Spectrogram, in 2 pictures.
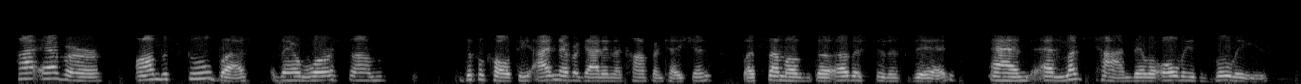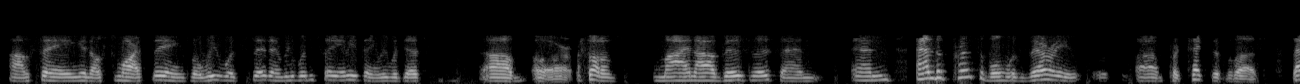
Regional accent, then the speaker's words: Green Pond, United States; And so that's growing up in Green Pond, we didn't consider boring because we always had something to do. No, we did not have the big city life or what have you, but we made the best of what we had.

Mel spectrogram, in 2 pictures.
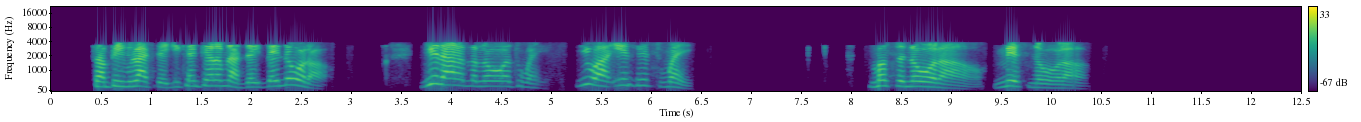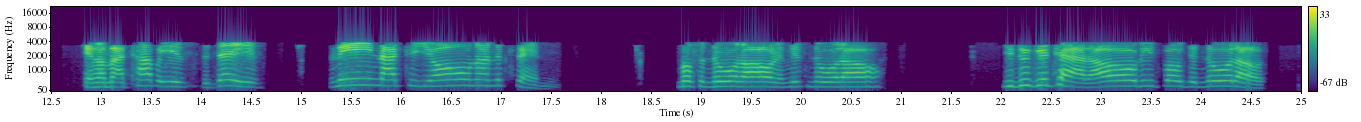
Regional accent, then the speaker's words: Memphis, Tennessee, United States; And I come from Memphis, Tennessee.

